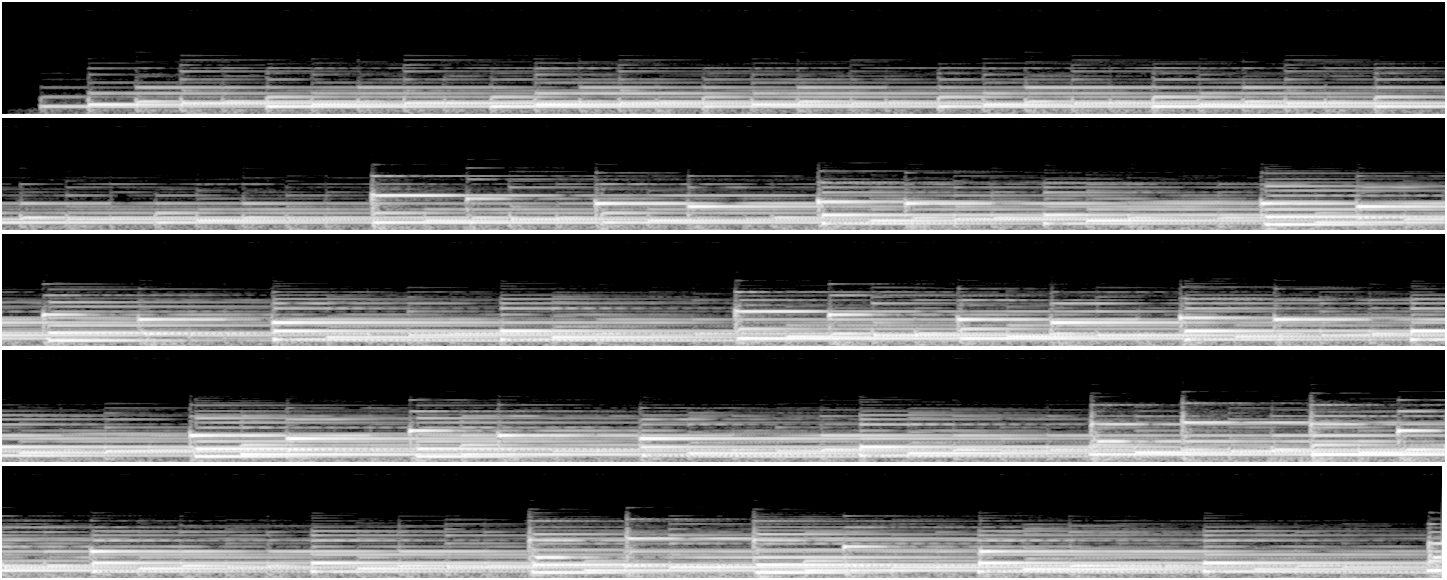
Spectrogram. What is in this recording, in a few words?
Renaissance Piano Version; Poëta Minora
